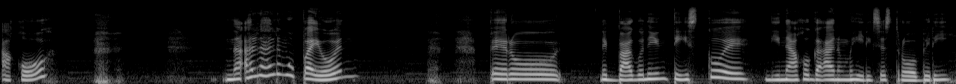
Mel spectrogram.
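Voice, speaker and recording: A woman's voice: fairly high pitch, expressive, measured pace, pauses often, dark tone, dry recording, faint music behind. A woman playing a shy, modest single mother talking with her old sweetheart in a romantic radio drama, hesitant and bashful. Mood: bashful, evasive.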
